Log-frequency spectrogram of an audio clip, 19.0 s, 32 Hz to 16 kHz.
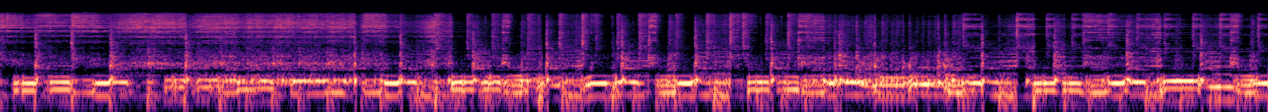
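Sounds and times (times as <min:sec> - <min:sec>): drum kit funk groove: 0:00.0 - 0:19.0
electric bass line: 0:00.0 - 0:19.0.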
